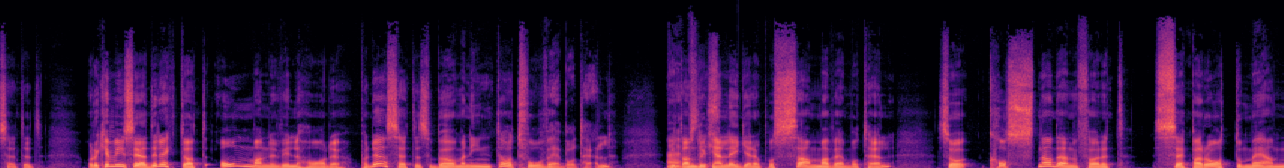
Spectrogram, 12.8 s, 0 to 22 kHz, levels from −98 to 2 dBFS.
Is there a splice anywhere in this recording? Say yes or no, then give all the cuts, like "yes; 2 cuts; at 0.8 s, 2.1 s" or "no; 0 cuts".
no; 0 cuts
